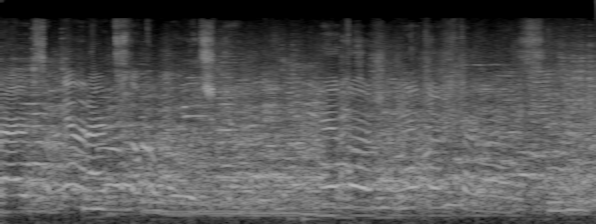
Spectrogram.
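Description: A girl's voice talking over the chatter of many children in a large room.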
